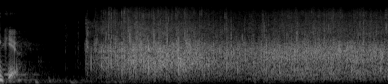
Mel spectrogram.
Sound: applause

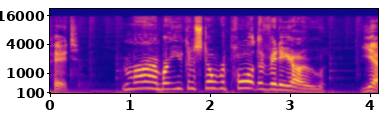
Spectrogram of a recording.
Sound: mocking voice

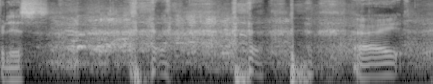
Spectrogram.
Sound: laughter

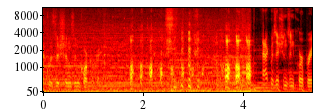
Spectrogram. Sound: luxuriant, Evil Cackle

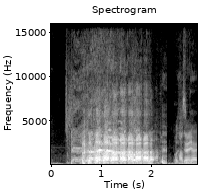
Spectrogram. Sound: people laughing

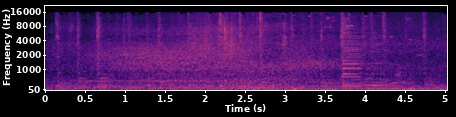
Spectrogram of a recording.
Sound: brakes squeaking

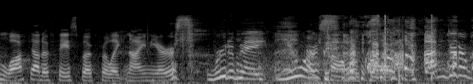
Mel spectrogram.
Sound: laughter

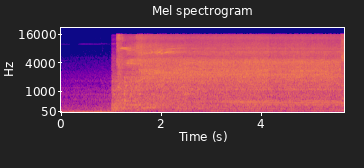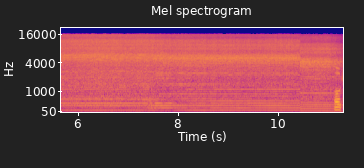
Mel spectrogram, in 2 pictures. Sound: machine noise

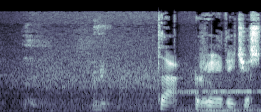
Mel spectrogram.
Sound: ghostly voice grunts

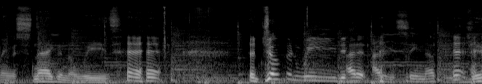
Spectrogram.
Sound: laughs

